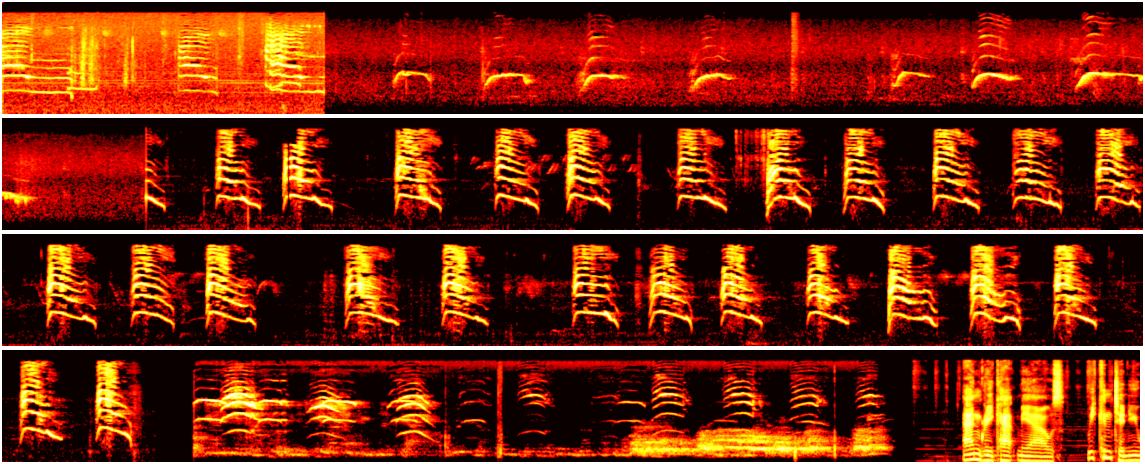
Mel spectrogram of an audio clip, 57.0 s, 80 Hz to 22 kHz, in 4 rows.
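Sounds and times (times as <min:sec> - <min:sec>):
kittens meowing: 0:00.0 - 0:01.2, 0:02.2 - 0:04.0, 0:16.1 - 0:18.4, 0:19.2 - 0:19.8, 0:20.4 - 0:21.9, 0:22.7 - 0:25.3, 0:25.9 - 0:28.5, 0:29.1 - 0:31.7, 0:32.8 - 0:34.6, 0:35.6 - 0:42.2, 0:43.0 - 0:44.5, 0:45.2 - 0:53.9.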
